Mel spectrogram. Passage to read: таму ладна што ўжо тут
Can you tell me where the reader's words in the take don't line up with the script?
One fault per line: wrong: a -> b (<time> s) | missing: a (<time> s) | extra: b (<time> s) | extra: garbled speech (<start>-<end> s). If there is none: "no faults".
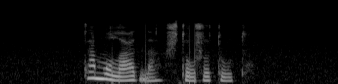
no faults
